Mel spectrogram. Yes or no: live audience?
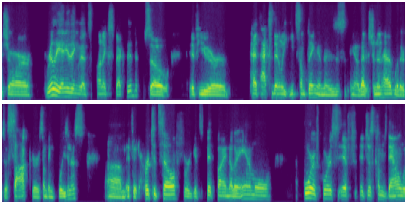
no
